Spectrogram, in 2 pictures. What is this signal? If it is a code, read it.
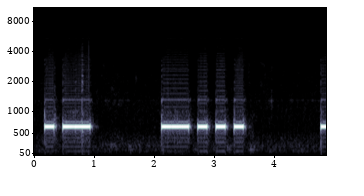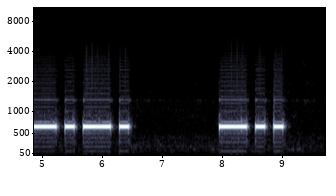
Morse code, heard as a keyed tone, about 8 wpm, 650 Hz. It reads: A B C D
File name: jh8cbh / 2022cw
